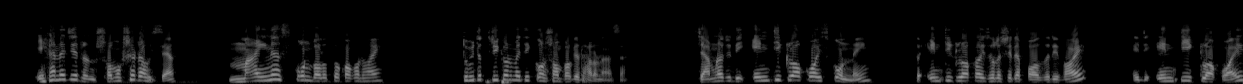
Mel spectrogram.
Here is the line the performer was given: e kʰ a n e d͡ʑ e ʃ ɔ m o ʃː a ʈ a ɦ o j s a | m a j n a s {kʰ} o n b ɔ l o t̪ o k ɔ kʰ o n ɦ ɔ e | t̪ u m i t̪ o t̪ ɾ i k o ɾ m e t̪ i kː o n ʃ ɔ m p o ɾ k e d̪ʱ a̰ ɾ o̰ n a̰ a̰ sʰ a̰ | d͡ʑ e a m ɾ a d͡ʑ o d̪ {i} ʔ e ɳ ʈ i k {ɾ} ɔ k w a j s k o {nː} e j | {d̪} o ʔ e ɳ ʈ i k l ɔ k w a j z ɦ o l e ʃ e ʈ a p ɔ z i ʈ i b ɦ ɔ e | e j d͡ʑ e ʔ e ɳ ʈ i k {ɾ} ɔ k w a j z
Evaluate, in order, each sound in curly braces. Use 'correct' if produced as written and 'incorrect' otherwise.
incorrect, correct, incorrect, correct, incorrect, incorrect

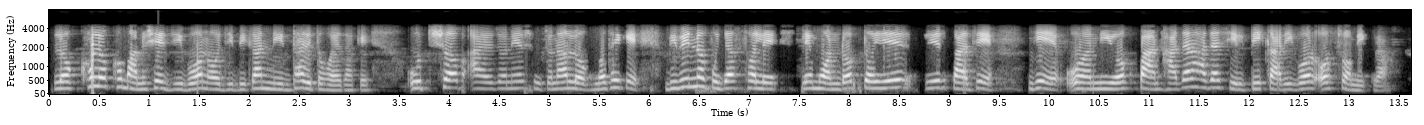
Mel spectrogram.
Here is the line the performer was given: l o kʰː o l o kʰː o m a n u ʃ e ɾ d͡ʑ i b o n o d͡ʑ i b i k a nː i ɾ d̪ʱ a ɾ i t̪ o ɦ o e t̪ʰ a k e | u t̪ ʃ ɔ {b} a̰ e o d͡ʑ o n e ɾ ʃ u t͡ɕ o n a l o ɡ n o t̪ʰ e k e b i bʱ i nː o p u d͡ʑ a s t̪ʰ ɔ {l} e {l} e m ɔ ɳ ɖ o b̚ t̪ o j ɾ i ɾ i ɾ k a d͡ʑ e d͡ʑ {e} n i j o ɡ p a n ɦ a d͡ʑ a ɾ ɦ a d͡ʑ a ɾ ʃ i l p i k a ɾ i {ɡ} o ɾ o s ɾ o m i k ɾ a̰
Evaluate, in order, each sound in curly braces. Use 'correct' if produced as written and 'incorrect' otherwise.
correct, correct, correct, correct, correct

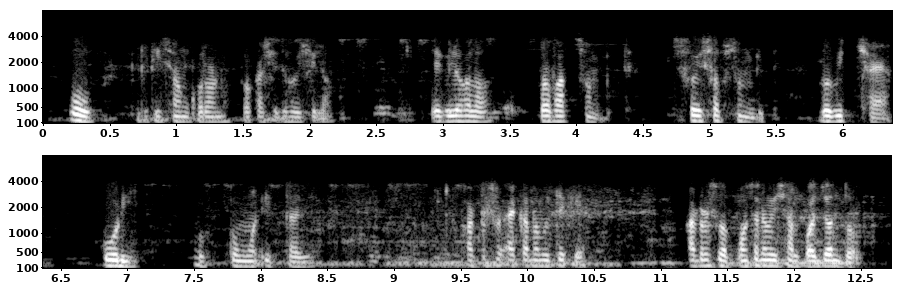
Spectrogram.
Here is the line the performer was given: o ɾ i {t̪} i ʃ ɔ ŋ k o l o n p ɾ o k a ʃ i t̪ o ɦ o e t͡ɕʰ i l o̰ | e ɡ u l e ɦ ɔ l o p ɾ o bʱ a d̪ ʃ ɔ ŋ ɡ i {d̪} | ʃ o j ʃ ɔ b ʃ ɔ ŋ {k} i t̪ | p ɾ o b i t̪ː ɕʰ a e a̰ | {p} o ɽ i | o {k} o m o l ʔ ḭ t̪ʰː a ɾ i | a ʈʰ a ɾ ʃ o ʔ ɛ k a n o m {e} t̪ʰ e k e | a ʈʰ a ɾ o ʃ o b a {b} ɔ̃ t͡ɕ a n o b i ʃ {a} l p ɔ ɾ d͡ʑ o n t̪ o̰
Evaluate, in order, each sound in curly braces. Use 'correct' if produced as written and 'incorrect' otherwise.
correct, incorrect, incorrect, incorrect, correct, incorrect, incorrect, correct

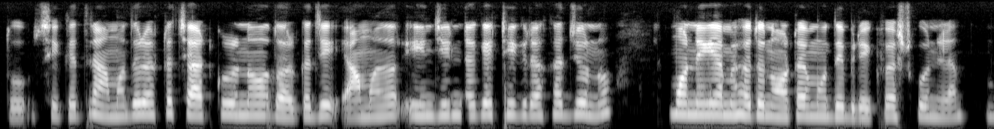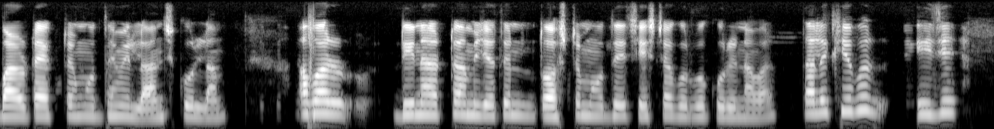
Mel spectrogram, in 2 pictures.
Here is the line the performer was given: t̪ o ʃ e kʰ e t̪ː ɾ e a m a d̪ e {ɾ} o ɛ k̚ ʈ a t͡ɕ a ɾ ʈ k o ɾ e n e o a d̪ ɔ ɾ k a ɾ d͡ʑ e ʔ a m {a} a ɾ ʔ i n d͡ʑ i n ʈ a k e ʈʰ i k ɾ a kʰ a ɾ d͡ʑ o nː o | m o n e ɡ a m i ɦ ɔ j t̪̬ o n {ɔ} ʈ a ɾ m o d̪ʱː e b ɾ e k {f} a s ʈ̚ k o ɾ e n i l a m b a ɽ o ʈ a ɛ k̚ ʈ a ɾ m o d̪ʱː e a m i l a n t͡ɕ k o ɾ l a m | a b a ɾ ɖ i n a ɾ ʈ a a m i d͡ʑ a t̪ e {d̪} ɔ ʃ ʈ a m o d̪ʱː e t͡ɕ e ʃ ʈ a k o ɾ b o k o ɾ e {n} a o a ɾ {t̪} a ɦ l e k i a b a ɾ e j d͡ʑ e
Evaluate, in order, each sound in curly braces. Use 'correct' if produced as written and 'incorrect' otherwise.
correct, correct, correct, correct, correct, correct, correct

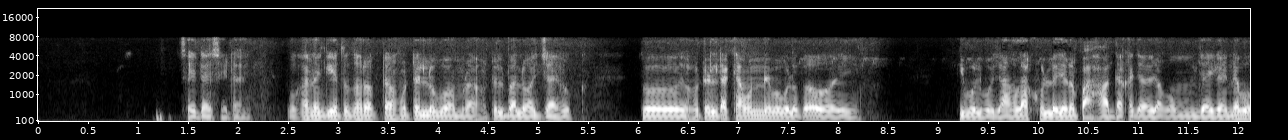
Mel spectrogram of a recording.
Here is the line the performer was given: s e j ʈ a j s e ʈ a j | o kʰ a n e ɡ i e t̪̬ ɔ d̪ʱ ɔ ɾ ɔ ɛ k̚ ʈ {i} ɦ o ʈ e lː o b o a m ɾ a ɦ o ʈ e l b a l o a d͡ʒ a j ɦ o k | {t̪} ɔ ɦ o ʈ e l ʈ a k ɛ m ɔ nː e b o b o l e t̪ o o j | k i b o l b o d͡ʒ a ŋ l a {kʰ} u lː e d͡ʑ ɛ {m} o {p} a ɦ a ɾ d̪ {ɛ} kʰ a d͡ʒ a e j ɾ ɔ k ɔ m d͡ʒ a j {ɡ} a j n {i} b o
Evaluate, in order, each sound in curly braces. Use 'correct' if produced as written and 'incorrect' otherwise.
incorrect, correct, correct, incorrect, correct, correct, correct, incorrect

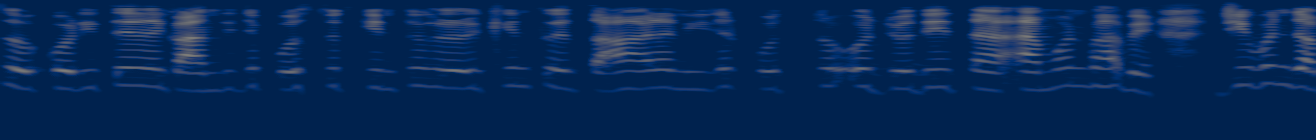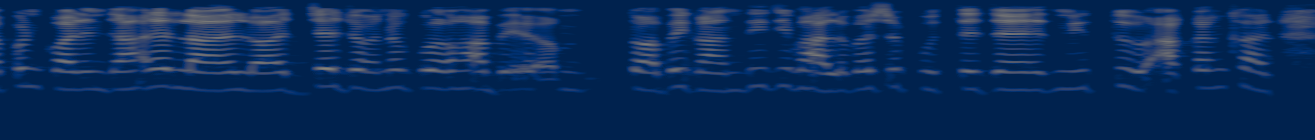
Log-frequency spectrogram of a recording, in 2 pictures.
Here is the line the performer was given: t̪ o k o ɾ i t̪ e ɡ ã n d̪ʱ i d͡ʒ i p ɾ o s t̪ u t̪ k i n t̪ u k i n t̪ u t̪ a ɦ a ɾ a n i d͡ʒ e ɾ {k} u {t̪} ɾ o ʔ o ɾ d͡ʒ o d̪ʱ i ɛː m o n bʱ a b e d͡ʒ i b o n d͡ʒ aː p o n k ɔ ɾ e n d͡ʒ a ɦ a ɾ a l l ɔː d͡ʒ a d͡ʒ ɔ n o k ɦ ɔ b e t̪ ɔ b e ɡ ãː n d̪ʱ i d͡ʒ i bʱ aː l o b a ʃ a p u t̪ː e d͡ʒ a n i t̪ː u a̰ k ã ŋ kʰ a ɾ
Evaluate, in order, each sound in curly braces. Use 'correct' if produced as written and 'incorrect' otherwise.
incorrect, correct

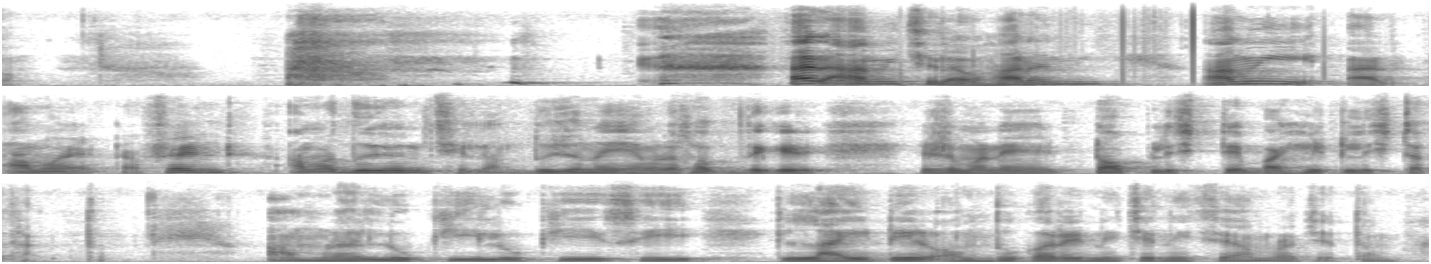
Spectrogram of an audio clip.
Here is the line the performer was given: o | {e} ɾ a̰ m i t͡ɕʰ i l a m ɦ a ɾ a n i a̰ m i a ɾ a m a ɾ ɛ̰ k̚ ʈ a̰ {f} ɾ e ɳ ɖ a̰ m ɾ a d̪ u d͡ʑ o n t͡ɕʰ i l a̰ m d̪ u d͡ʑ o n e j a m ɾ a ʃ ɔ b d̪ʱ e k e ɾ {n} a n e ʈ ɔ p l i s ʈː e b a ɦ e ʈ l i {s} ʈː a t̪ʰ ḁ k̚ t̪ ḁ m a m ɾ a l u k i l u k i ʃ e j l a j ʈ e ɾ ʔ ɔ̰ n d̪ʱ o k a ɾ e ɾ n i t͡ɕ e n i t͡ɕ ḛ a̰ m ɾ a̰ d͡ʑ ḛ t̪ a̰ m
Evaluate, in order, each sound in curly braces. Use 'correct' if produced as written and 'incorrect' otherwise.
incorrect, correct, incorrect, correct

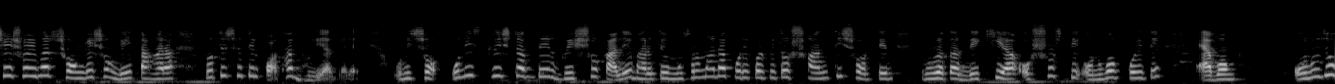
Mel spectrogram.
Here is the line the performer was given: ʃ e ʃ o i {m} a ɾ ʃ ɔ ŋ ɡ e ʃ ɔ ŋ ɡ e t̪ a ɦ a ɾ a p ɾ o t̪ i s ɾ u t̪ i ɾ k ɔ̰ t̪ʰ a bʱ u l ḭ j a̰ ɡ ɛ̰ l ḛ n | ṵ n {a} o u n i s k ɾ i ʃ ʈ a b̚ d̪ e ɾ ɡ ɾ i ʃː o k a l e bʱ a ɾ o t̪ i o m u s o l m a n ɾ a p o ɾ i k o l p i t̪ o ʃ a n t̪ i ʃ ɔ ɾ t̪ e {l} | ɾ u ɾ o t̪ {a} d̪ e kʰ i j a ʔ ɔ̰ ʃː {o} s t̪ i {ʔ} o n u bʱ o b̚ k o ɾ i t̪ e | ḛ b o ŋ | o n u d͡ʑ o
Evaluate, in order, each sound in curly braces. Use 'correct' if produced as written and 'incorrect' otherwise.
incorrect, incorrect, incorrect, correct, correct, correct

